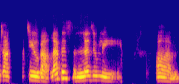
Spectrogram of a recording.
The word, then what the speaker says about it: lapis lazuli: talk to you about lapis lazuli um some people pronounce it lazuli if you want to make it sound a little more french um i know it is lapis lazuli and i'm going to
